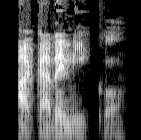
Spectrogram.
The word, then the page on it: académico: espagnol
